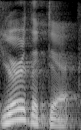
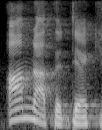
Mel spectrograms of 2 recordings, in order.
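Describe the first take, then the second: First: You're hit hard, falling; stress on you're. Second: I'm hit hard; stress on I'm. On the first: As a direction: slam the word "you're" down. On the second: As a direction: push the word "I'm" up front. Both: Retold or imitated. Boys trading insults in class.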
